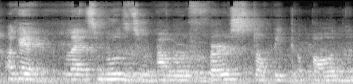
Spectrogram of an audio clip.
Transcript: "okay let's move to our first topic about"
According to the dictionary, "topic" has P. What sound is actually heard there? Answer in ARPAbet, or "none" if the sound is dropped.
P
